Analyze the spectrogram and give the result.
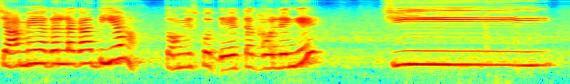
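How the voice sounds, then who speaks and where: A high-voiced woman leads a children's reading lesson, drawing each syllable out long and clear. Her delivery is unhurried, and a faint hiss sits behind her voice. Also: animated, fairly bright tone. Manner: drawn-out syllables, slow and clear. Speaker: teacher.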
